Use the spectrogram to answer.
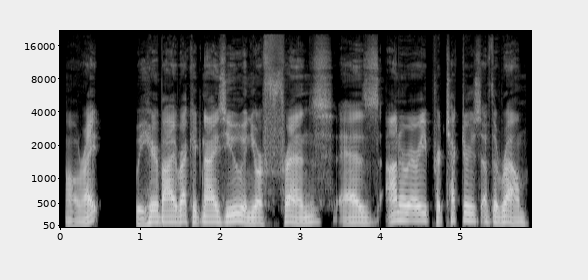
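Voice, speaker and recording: A man's voice: medium pitch, expressive, moderate pace, a little mellow, no echo, studio quality, voice pushed up, close to an everyday voice. A man voicing a stern, officious steward of a lord's court, formal and commanding, in a fantasy story. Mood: commanding, brisk.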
